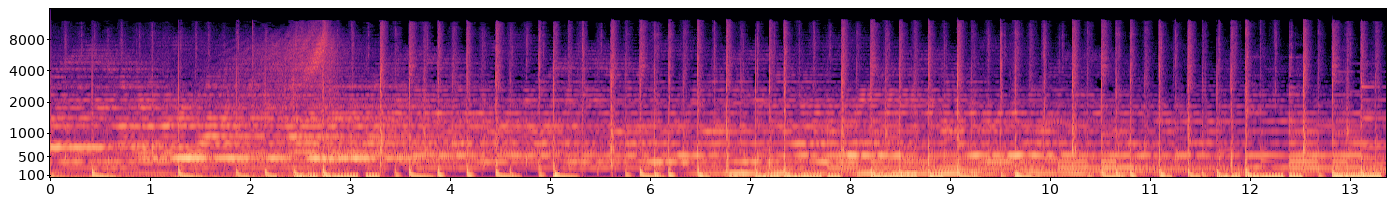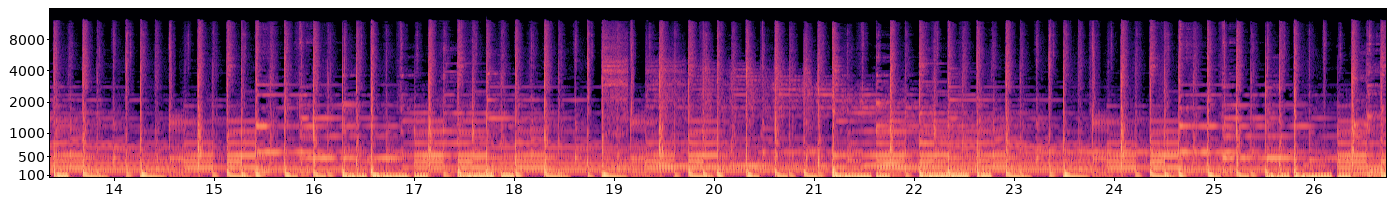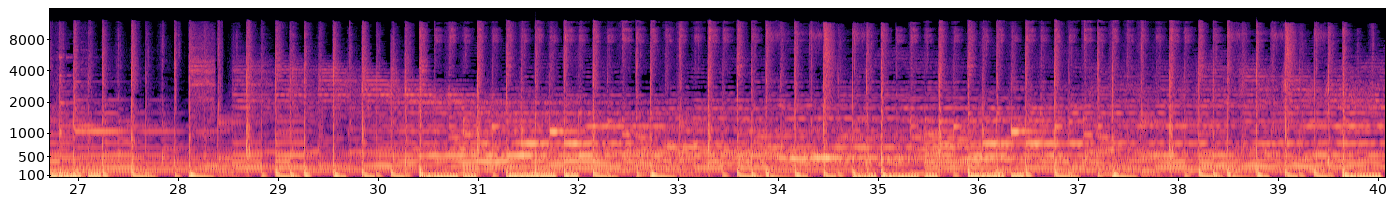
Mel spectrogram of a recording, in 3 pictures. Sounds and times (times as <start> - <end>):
Music: 0.0 - 40.0.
